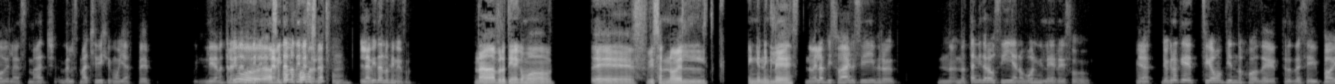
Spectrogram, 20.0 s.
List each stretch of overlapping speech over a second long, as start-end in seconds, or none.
3.5-4.9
